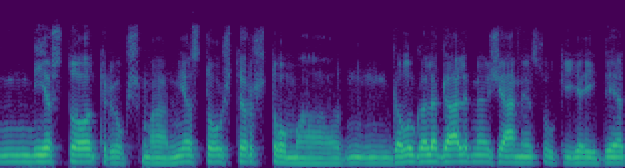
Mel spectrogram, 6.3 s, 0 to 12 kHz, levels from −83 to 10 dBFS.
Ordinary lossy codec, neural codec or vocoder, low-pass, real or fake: Opus, 24 kbps; none; 7.2 kHz; real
